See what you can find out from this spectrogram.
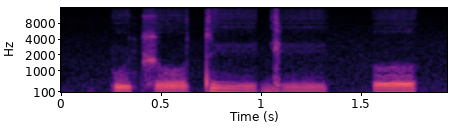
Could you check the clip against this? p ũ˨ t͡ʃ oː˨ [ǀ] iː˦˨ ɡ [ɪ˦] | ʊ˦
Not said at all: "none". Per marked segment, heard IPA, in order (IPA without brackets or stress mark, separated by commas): t, i˦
